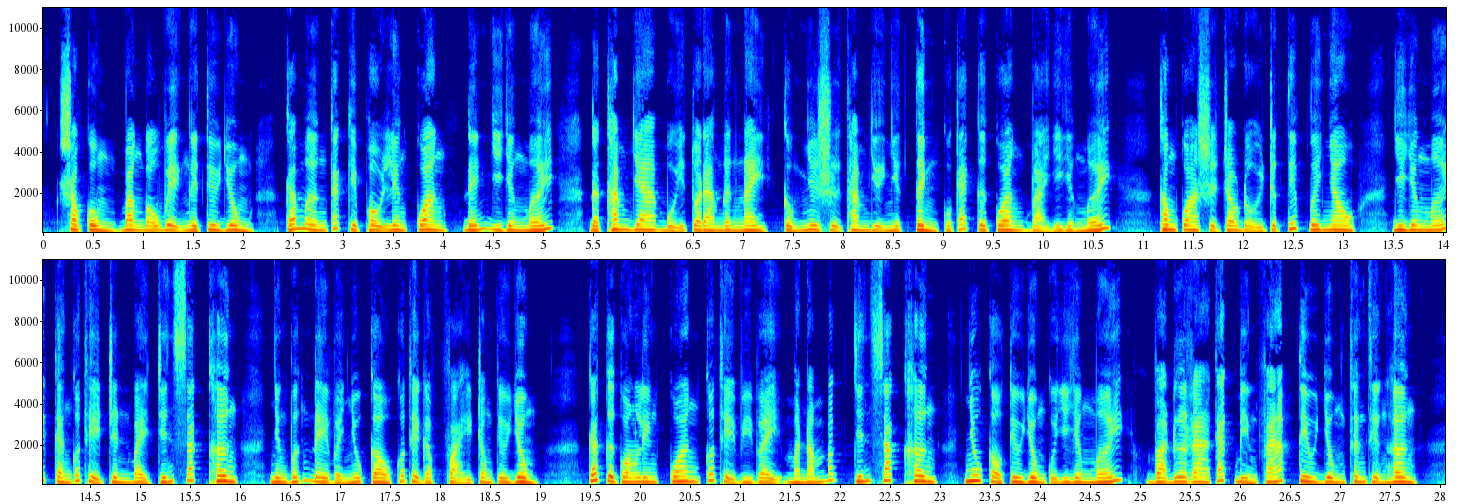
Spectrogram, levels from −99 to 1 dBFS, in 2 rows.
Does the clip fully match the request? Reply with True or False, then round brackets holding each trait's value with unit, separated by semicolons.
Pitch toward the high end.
True (220 Hz)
